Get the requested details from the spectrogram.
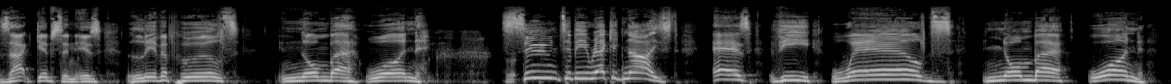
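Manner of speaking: attempted Scouse Liverpool accent, "world's" drawn out. Trying your best accent on air and apologising to listeners in liverpool, attempted liverpool accent. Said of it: "I'm going to try and do my best Liverpool accent here".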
